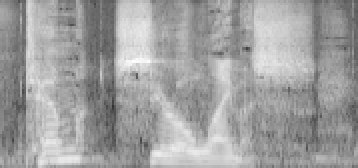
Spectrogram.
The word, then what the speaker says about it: Temsirolimus: Temsirolimus.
